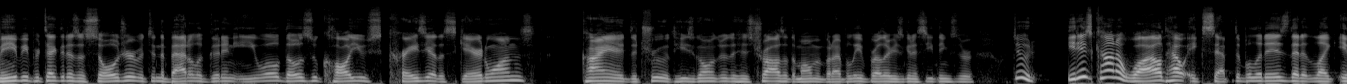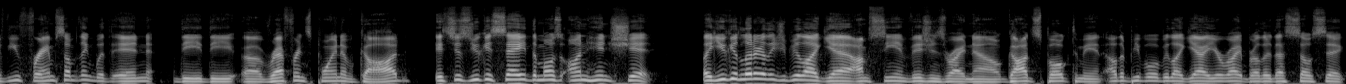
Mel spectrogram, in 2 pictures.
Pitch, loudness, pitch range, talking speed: 150 Hz, -25 LUFS, 135-170 Hz, 240 wpm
